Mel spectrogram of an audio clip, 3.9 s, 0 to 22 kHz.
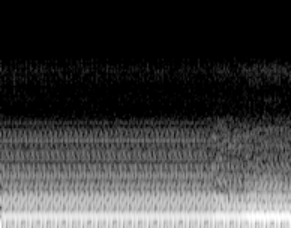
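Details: Alpine MRX-M240 amp on the bench after a burnt fuse contact was cleaned, fixing output that cut out. Supply about 13.9 V on a 10 A charger as gain is turned up. Steady, clean low bass swells louder near the end, with no crackle or cut-outs: normal output.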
